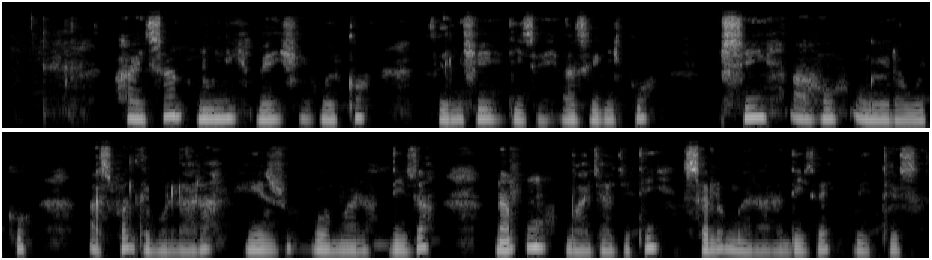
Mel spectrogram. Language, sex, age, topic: Gamo, female, 36-49, government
